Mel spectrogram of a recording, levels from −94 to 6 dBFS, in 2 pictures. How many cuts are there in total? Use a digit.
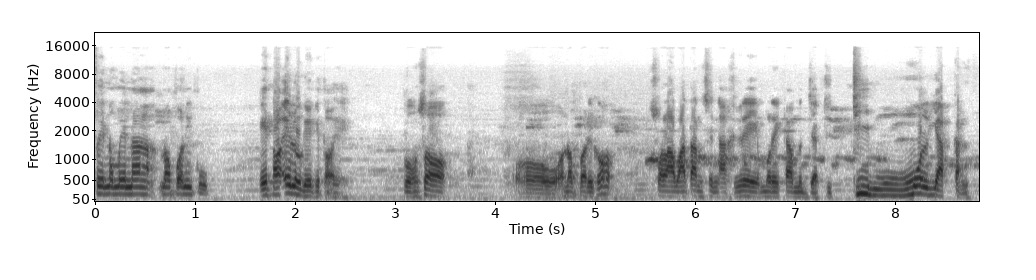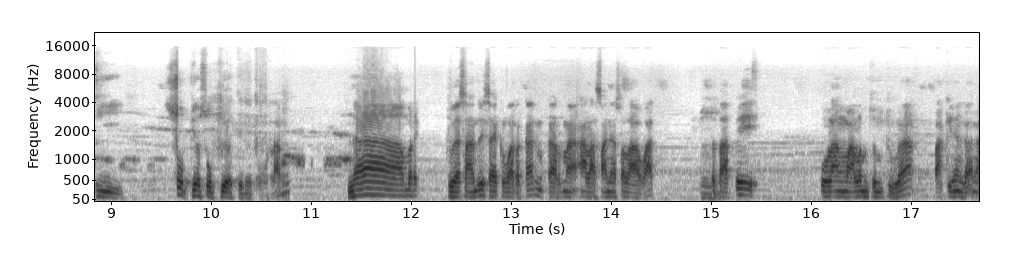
1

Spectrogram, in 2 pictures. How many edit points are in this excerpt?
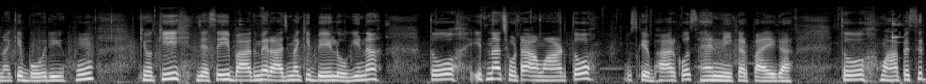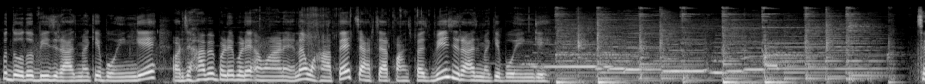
0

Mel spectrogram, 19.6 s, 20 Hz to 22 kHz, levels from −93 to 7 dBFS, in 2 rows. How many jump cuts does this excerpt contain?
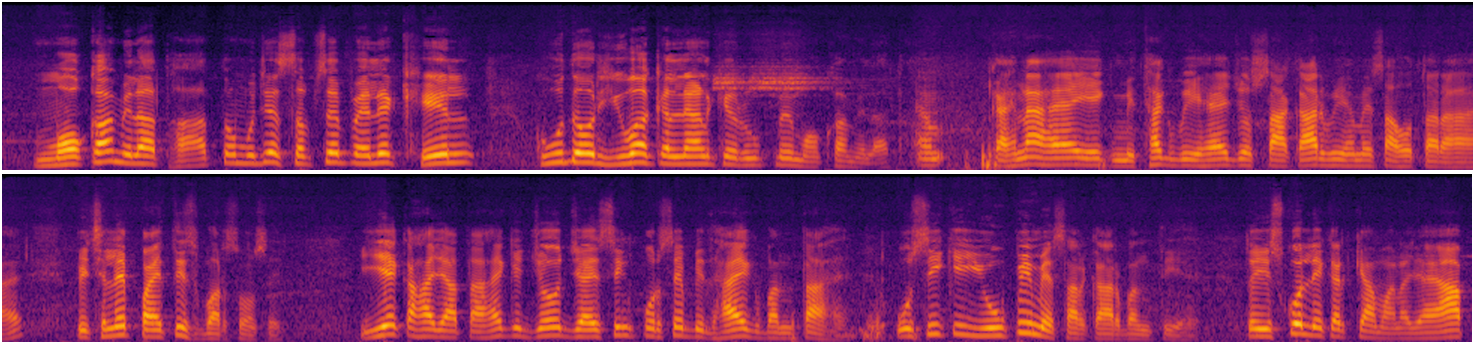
1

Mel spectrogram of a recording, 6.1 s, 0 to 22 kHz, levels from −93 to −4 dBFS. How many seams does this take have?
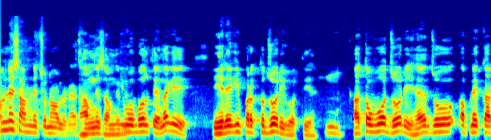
1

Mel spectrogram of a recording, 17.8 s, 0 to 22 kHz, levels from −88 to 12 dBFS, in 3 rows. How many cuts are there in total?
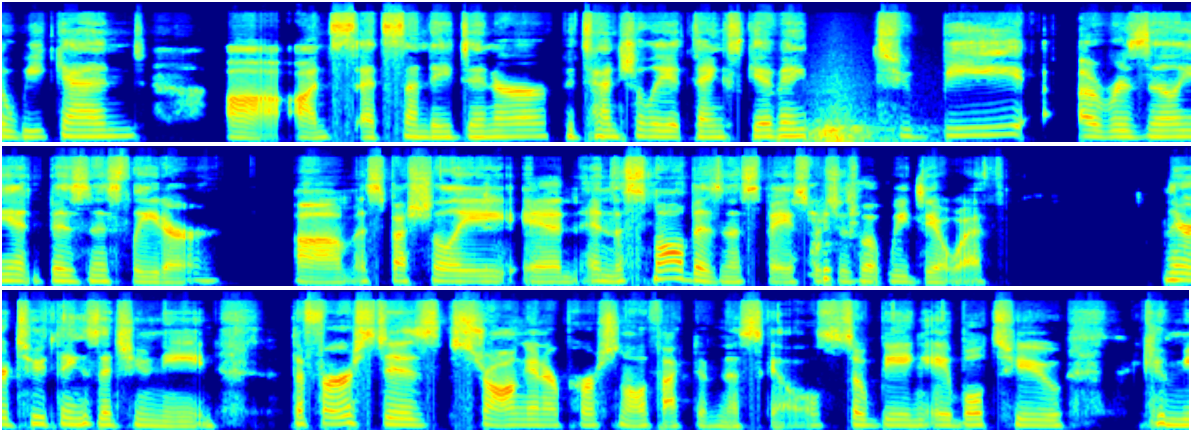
1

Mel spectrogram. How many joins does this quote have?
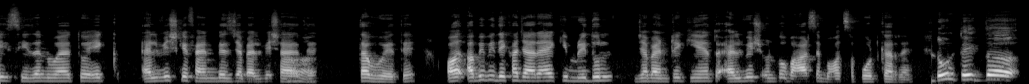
1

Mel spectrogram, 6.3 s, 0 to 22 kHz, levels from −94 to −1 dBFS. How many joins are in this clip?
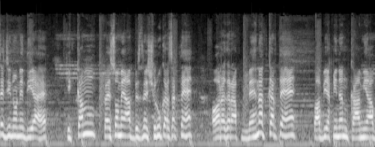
0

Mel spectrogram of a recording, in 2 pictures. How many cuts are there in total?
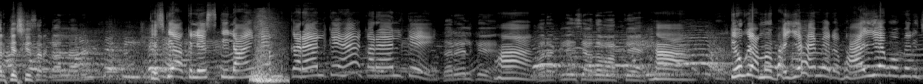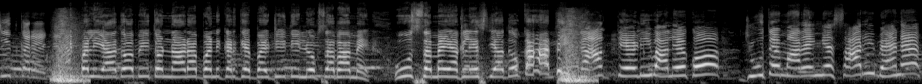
3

